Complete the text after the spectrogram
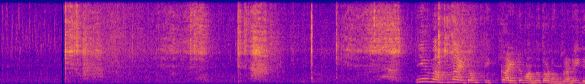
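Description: A spoon stirs and scrapes in a metal pan.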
